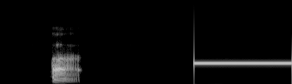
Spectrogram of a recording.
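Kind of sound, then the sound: sound effect, censor beep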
